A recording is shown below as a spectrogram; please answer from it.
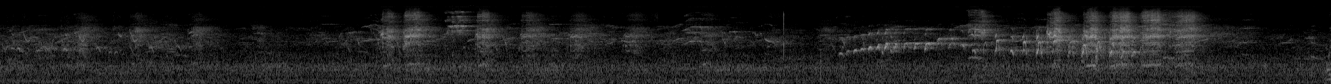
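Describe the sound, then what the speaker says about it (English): Outdoor birdsong: several birds chirp and trill together in a busy, steady chorus over a constant low hiss of background noise, growing denser and louder toward the end, with no talking. "We have a beautiful orchestra of birds."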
